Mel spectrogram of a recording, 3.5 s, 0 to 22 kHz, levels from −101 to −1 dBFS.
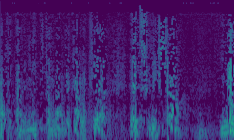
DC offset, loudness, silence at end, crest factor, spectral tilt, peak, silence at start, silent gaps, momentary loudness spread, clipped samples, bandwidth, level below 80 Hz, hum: under 0.1%; -54 LUFS; 0 s; 28 dB; -3.5 dB/octave; -26 dBFS; 0 s; none; 7 LU; under 0.1%; over 20 kHz; -76 dBFS; none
